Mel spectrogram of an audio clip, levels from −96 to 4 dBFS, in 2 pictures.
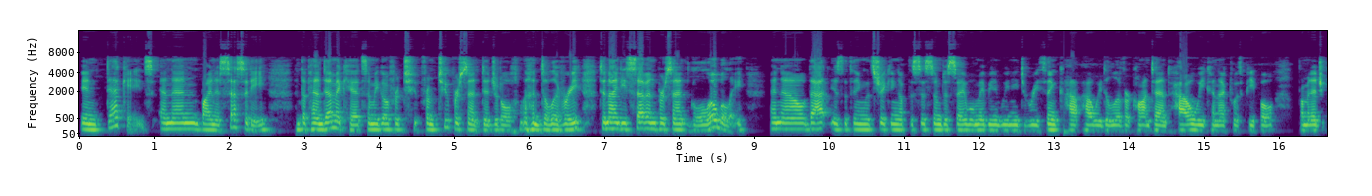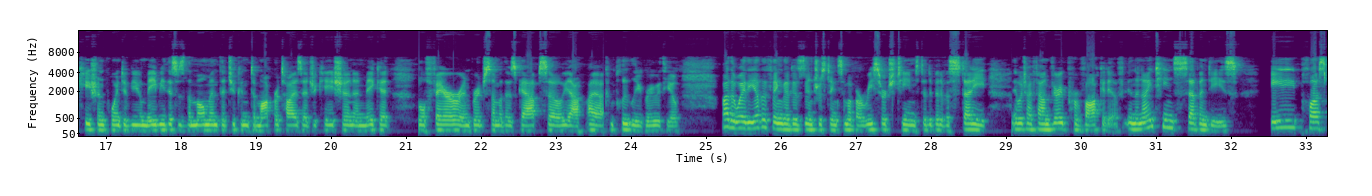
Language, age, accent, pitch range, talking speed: English, 40-59, American, 140-165 Hz, 205 wpm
